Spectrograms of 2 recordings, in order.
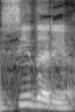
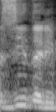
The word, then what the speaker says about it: зидари: Он прочитал, кстати, сидари, хотя там читается зидари, потому что з это звонкое согласное, а с это глухой отзвук ее.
